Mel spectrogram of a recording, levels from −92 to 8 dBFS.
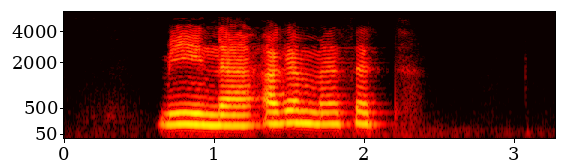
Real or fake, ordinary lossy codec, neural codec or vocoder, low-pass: fake; none; codec, 16 kHz, 0.4 kbps, LongCat-Audio-Codec; 5.4 kHz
